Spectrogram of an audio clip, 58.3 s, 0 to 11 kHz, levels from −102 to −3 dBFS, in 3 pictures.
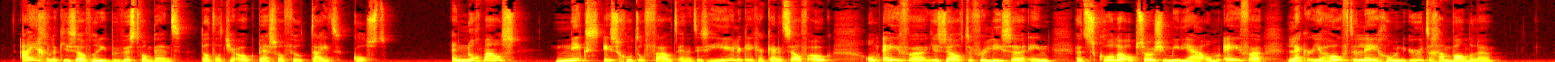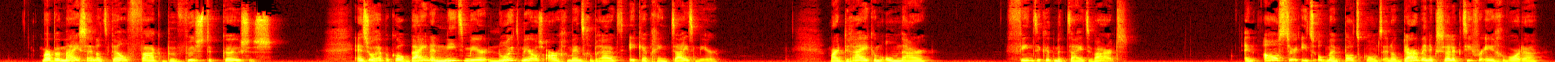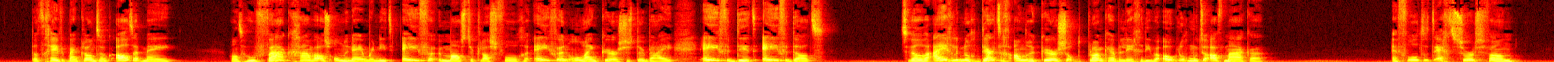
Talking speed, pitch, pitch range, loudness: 170 wpm, 200 Hz, 180-220 Hz, -18 LUFS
